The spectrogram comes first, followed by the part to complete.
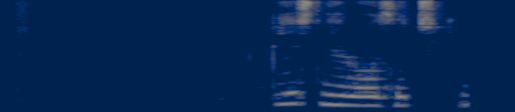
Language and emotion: Russian, neutral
